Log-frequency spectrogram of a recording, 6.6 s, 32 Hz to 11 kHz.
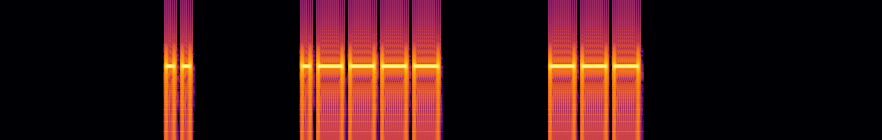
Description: Morse code, heard as a keyed tone, about 20 wpm, spaced as for 8 wpm, 700 Hz. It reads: I1O
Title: 060 Lesson 11e - Letter h - Three Characters 20wpm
